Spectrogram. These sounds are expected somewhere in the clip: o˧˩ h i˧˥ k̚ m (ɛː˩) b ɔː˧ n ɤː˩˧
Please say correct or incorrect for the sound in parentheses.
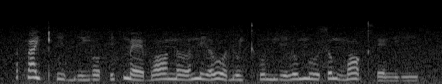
correct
